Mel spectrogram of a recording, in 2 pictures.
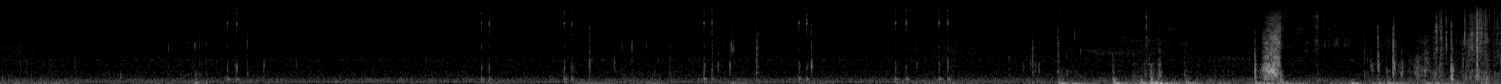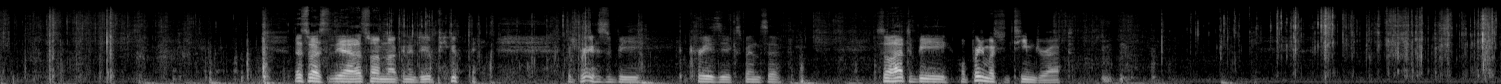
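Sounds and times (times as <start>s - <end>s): faint steady hum: 0.0s - 30.0s
packaging rustling and tearing: 14.0s - 24.2s, 25.5s - 30.0s.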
